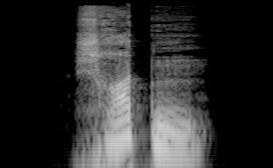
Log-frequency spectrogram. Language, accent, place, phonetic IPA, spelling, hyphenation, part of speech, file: German, Germany, Berlin, [ˈʃʁɔtn̩], schrotten, schrot‧ten, verb, De-schrotten.ogg
- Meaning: to wreck, to make into scrap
